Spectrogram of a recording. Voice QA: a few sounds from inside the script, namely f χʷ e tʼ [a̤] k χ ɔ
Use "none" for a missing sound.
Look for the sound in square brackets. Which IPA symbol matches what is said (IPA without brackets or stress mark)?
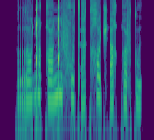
a̤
